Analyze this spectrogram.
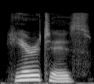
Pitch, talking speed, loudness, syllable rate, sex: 170 Hz, 190 wpm, -15 LUFS, 4.8 syllables/s, female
